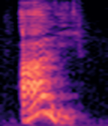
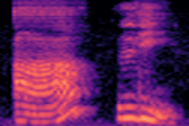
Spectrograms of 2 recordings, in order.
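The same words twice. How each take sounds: First: Said in the usual way. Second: "Ali" as two detached syllables; separate syllables. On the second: Shown as a demonstration. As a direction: leave a clear gap inside "Ali". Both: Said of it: "będziemy odczytywać połączenia".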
